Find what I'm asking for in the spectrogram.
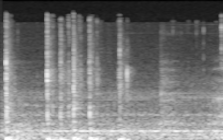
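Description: Quick typing on a computer keyboard while editing an online shop's icon text, a close, steady patter of key clicks with a few louder taps, no voice over it.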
